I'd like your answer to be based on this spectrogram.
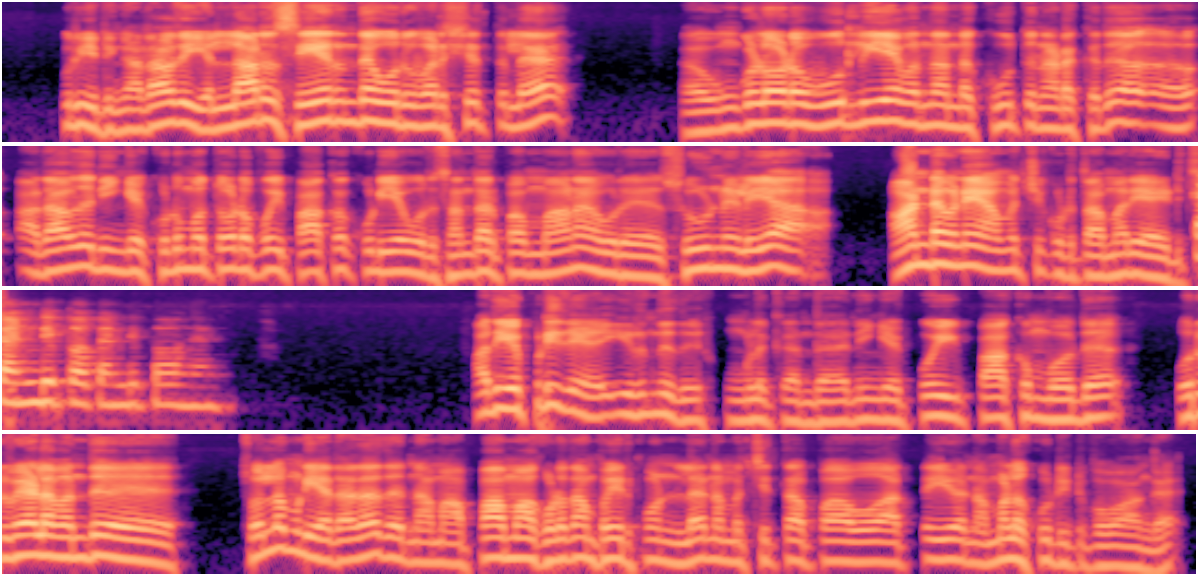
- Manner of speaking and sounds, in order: none
- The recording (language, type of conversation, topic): Tamil, podcast, உங்கள் ஊரில் அனைவரும் சேர்ந்து கொண்டாடிய மறக்க முடியாத அனுபவம் ஒன்றைச் சொல்ல முடியுமா?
